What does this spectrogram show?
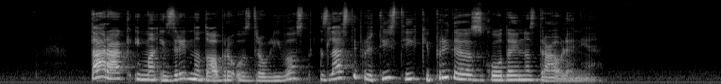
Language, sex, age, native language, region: Slovenian, female, 30-49, Slovenian, Central Slovenia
